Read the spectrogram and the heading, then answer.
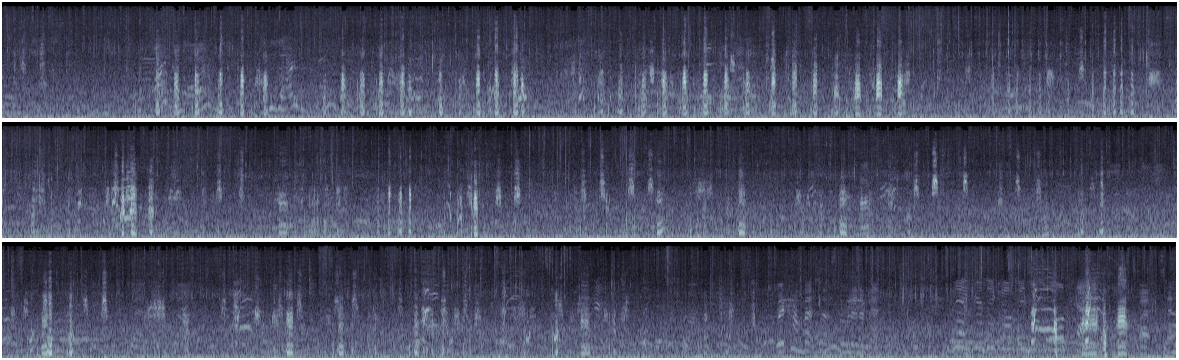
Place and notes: This is the sound of the ducks on Amners Farm. You can hear a nearby road, the fence pinging with the ducks pecking underneath it to get at food with their bills, and the sounds of parents and children meeting and feeding the ducks. The much raspier sounds are produced by drakes, who have a hoarse, raspy little man-duck quack, whereas the noisier more authoritative voices belong to the females. I spotted all sorts of breeds including my favourite: Khaki Campbells!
